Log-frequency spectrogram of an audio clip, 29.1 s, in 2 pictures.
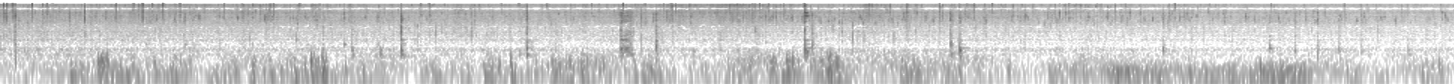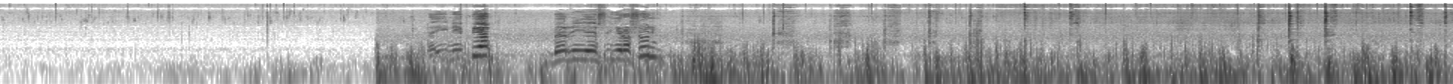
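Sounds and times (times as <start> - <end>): food sizzling in oil: 0.0 - 29.0
oil popping: 18.3 - 29.0.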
